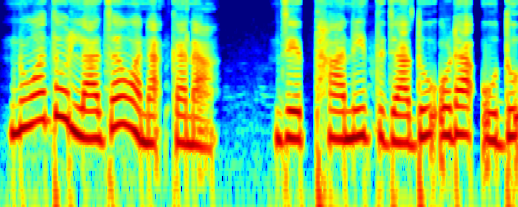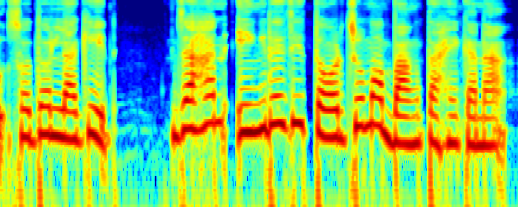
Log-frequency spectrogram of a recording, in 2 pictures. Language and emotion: Santali, sad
